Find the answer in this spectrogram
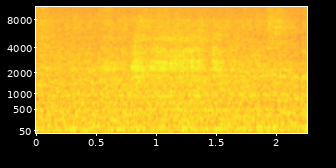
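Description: A moving tour bus heard from inside the cabin: a steady low rumble of engine and road noise.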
